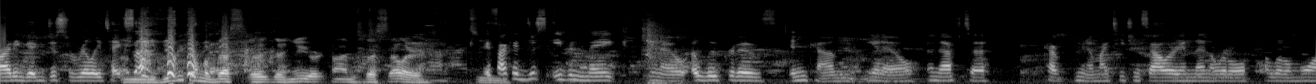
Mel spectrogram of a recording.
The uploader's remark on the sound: We recorded live at a coffee shop in the heart of N. Texas!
